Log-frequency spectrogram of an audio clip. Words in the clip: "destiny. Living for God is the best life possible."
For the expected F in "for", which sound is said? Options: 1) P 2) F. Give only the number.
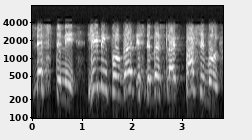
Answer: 1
